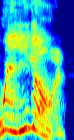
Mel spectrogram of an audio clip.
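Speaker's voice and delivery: high, broad Australian accent, hammed-up; over-the-top Australian accent. Small kid greets passers-by from front steps, over-the-top Australian accent. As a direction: greet them in an exaggerated Aussie accent. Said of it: "this really over-the-top Australian accent".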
